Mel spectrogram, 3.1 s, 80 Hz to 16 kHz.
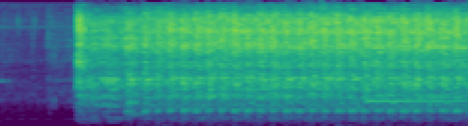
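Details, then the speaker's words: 2011 Chevy Silverado 5.3 V8 with an intermittent stall and no-start and code P025A (fuel pump control module enable circuit), after it died again: steady cranking at about four turns a second that never catches; crank no start. "Crank no start. Excellent."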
